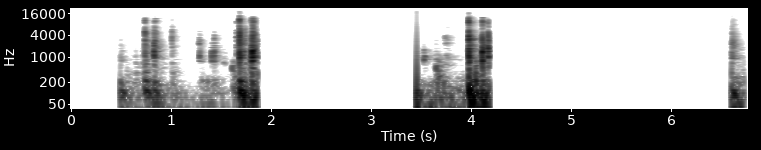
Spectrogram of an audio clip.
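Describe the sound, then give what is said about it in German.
Computer keyboard typing while copying a link in, in two short flurries of rapid key clicks separated by silence, followed by a single lone keystroke at the end. No voices. “An der Stelle brauche ich jetzt mal einen Finger von der Tastatur, weil ich würde euch gerne einen Link reinkopieren, dass ihr bei der Anwaltskanzlei euch auch diesen Fragenkatalog anschauen könnt, wenn ihr wollt.”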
